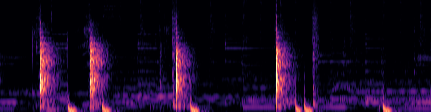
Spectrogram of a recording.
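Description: A single banana being sliced with a knife on a cutting board, five or six crisp, close chops in an uneven rhythm with short pauses between strokes, no talking.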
